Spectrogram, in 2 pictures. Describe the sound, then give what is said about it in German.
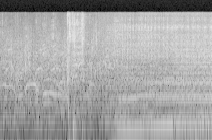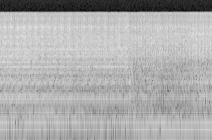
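A boat motor catches after a sharp start-up clatter, then settles into a loud, steady droning hum that shifts pitch briefly near the end. Faint voices are heard before it starts. “ja, wirf den Motor an.”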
